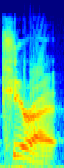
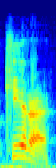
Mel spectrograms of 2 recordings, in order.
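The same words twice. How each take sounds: First: The R is said the plain English way. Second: The R is said the Japanese way. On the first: It is how English speakers say the name. "But Kira is how we say it" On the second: It copies how the anime says the name. "I don't know why I said the R like that. I feel like I have to because in the anime Death Note they say it like that"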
